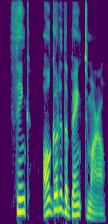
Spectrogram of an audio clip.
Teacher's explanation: The emphasis is on bank and tomorrow. That's where the rhythm is created. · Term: weak forms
